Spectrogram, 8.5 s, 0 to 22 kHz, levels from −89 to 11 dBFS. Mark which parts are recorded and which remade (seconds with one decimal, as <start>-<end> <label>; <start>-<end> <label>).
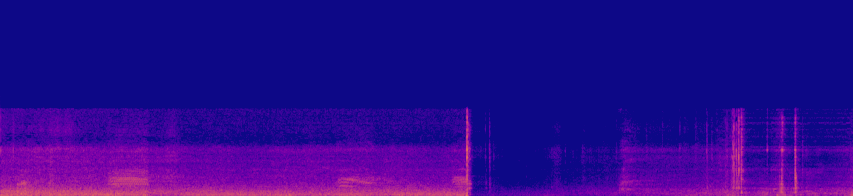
0.0-7.4 recorded; 7.4-8.5 remade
